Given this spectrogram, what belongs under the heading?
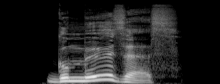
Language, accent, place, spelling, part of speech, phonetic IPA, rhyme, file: German, Germany, Berlin, gummöses, adjective, [ɡʊˈmøːzəs], -øːzəs, De-gummöses.ogg
- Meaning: strong/mixed nominative/accusative neuter singular of gummös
